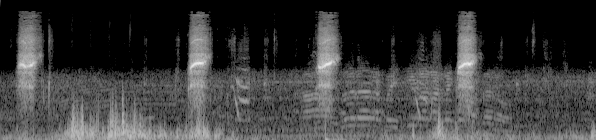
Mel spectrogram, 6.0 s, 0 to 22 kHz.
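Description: Grey francolin giving four loud, sharp, high call notes about every 1.3 seconds, over low murmuring voices and background rumble.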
